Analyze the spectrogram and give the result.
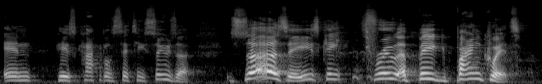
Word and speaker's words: Xerxes: Xerxes. It should be a Z. It's an X.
